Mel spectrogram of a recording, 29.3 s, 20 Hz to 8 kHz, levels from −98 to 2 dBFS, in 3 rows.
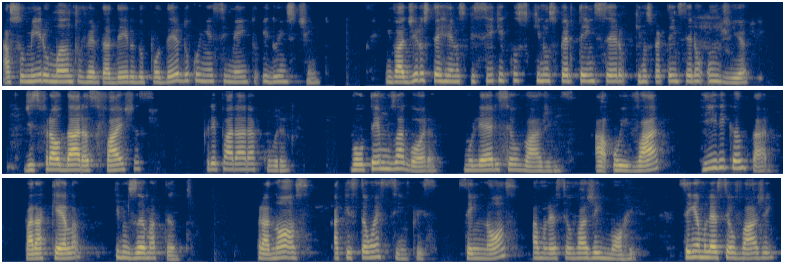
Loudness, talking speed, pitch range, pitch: -30 LUFS, 125 wpm, 175-205 Hz, 190 Hz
